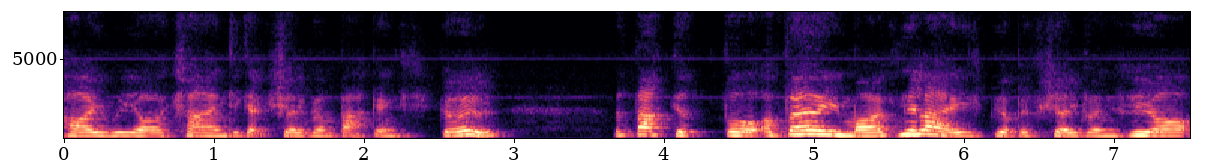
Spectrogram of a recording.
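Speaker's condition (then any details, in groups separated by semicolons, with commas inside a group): Deafness; cannot use telephone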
